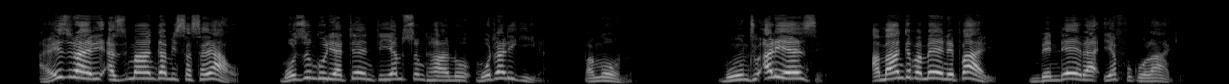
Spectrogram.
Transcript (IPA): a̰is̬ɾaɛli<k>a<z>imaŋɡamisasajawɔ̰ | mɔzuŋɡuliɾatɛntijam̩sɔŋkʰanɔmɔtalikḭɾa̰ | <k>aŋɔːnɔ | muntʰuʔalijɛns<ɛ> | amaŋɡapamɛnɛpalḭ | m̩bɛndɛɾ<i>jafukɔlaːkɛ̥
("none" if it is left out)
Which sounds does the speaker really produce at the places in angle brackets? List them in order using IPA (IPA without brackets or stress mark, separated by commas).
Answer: ʔ, z, p, ɛ, a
